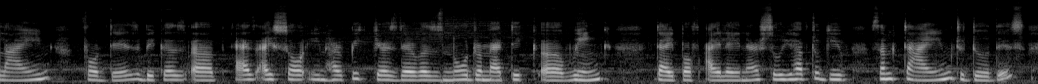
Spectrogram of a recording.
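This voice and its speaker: Speaking in a Bangladeshi accent, a woman talks at a fairly slow pace with a fairly high pitch. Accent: non-native Bangladeshi English. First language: Bengali. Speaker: makeup artist and beauty vlogger. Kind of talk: tutorial. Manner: hesitant with many fillers.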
